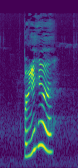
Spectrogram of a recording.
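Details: Rescued captive red fox, excited over a new toy, gives one half-second whine that rises and then falls, rich in harmonics, against a quiet room.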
